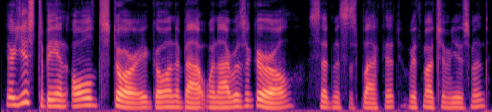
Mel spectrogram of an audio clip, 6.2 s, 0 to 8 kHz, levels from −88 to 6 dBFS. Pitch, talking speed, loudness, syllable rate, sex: 150 Hz, 195 wpm, -18 LUFS, 4.6 syllables/s, male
